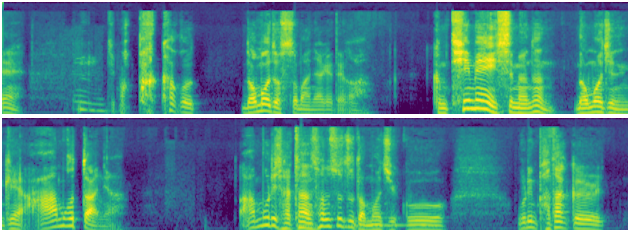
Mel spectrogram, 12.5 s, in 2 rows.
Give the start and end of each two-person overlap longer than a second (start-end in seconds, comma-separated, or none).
9.2-10.6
